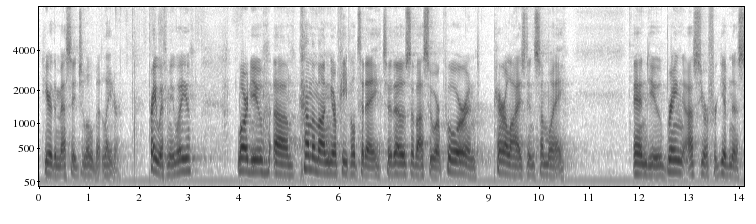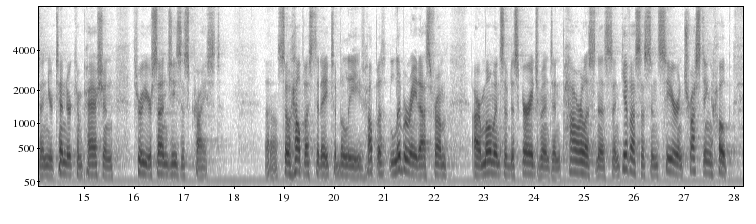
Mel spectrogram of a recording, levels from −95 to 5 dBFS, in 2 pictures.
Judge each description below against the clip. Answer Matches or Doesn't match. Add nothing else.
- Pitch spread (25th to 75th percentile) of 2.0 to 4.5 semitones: Matches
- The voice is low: Matches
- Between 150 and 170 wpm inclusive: Matches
